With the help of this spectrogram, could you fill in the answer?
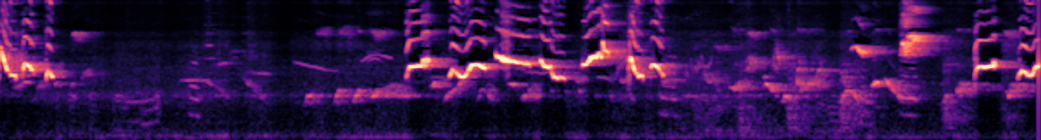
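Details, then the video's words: Oriental magpie-robin (kacer) song, opening with sharp chirps, then a pause with soft low notes before a long, varied stream of loud whistled, rising and falling phrases and scratchy chatter. "KACER SETRES LANGSUNG GACOR"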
